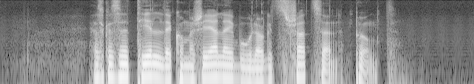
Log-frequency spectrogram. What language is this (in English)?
Swedish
